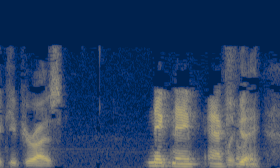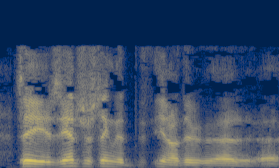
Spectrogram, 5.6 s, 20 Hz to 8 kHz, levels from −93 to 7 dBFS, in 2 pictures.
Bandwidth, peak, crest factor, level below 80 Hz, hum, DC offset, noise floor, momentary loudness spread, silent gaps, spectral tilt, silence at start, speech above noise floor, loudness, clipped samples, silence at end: 6 kHz; -2 dBFS; 20 dB; -68 dBFS; none; under 0.1%; -64 dBFS; 12 LU; none; -6 dB/octave; 0 s; 42 dB; -21 LUFS; under 0.1%; 0 s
